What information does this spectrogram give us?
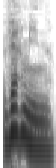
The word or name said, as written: vermine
